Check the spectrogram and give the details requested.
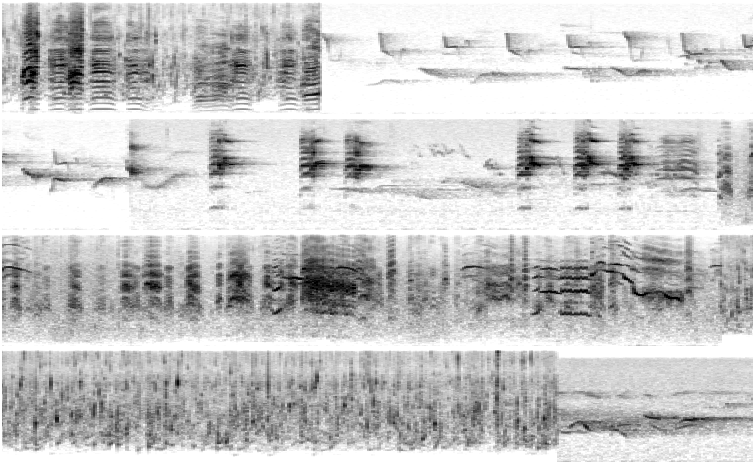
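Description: Birds calling in a string of edited segments that change abruptly every few seconds: loud, low calls at first, then runs of short falling chirps, a dense chorus of chirping, and whistled notes near the end.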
